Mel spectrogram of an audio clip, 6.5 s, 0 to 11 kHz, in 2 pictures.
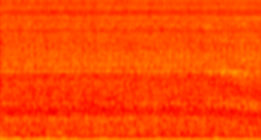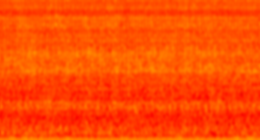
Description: Opel Astra J B16DTH with only 55.000 kilometers started making some strange noises and has the engine is working really strange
